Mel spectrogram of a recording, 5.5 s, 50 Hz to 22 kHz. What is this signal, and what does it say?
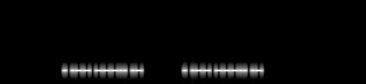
Morse code, heard as a keyed tone, about 38 wpm, 700 Hz. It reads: EW8A EW8A
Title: DXCC-100 Call Signs - 4 Characters - Repeated 2x - 40wpm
